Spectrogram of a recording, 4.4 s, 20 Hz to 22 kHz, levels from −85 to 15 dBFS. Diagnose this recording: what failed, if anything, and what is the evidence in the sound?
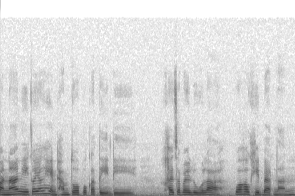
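Nothing in this speech recording points to a failure at any stage of the chain, so there's nothing here to diagnose.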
